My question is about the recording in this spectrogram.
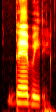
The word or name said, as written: debil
